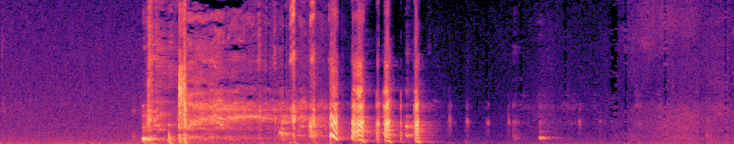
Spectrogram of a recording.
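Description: A person laughing hard in bursts, breaking into a run of quick ha-ha pulses before stopping about four seconds in.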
